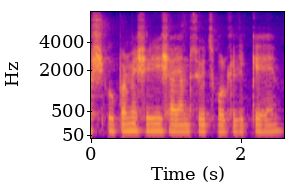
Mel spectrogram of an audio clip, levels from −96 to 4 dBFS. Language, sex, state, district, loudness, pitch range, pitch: Hindi, male, Arunachal Pradesh, Papum Pare, -19 LUFS, 110-115 Hz, 110 Hz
